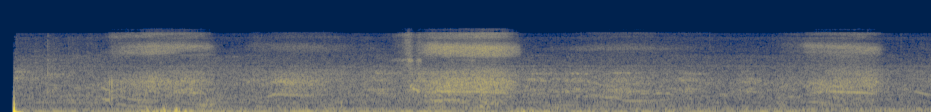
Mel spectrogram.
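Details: Three rough, noisy breaths of snoring repeating every few seconds during sleep, over a steady low background hum.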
